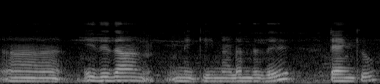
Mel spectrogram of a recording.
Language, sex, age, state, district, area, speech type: Tamil, female, 60+, Tamil Nadu, Dharmapuri, urban, spontaneous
